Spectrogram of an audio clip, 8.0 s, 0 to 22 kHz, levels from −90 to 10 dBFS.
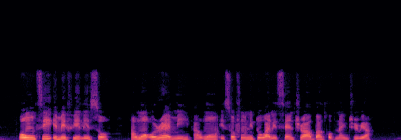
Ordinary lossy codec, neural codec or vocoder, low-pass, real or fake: none; none; 10.8 kHz; real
